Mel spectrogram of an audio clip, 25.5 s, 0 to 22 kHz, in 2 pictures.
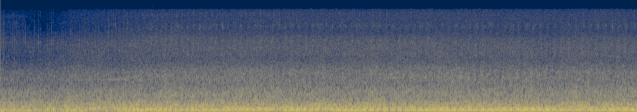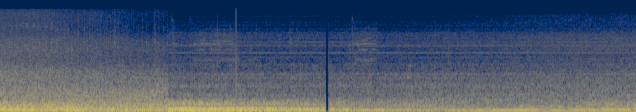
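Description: A Cessna 172 piston engine at takeoff in Microsoft Flight Simulator 2024 gives a loud, steady propeller drone and rumble throughout, shifting in tone partway through, with no voices.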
